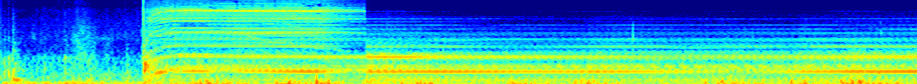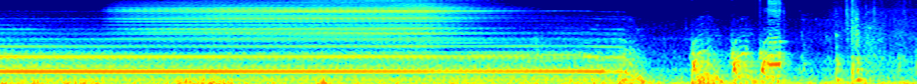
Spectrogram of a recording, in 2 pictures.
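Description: Electric-hydraulic pump of a tilt-deck car trailer running while the deck is tilted down. It is a steady high whine that starts abruptly about a second and a half in, holds for about fourteen seconds and winds down near the end, with a few knocks underneath.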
